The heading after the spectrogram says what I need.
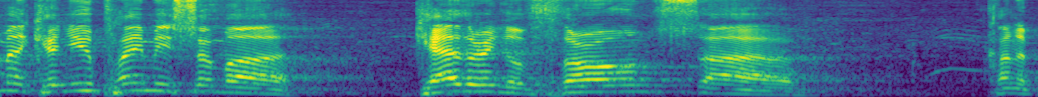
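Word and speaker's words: Tso: You're going to be singing off first, but So. So. And that's spelled T-S-O. That's a Navajo thing.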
